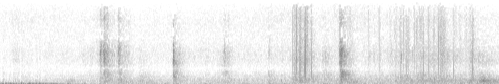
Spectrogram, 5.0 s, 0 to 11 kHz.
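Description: Scattered papery rustles and soft flicks as people turn pages to find Psalm 106, verse 48, arriving in irregular bursts over a steady low rumble, with no one talking.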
